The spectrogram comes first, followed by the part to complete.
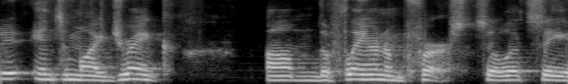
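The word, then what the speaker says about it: falernum: How do you pronounce it? Flarenum.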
